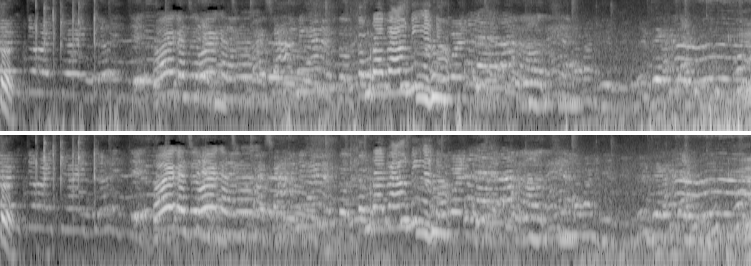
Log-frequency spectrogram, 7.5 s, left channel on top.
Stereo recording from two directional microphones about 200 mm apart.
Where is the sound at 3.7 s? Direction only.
25° left (ahead or behind).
